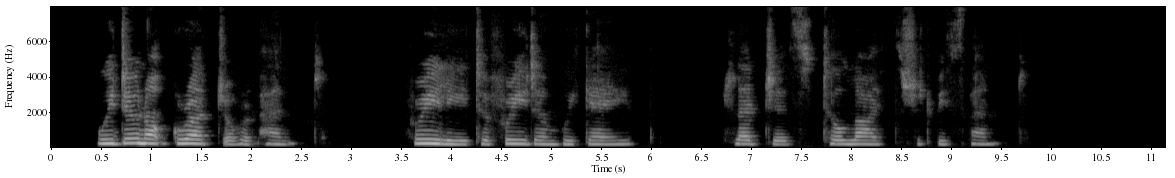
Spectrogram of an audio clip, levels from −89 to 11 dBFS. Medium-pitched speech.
No: high, 220 Hz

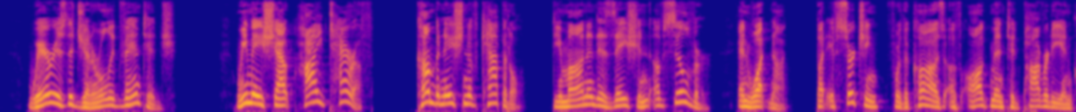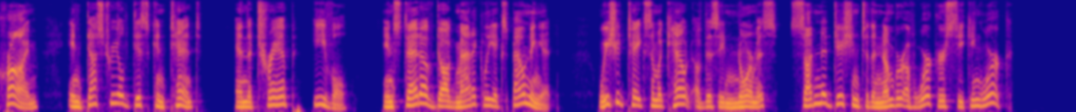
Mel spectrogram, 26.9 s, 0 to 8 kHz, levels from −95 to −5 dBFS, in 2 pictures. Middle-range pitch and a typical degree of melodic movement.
No: medium, 160 Hz; wide, 6.3 semitones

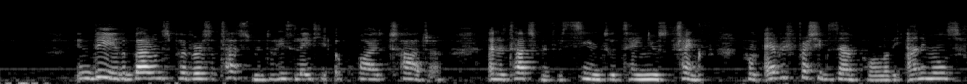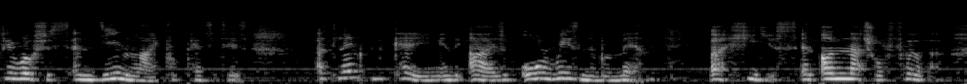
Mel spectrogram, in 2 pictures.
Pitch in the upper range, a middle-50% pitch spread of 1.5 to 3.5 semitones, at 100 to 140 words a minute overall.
No: high, 235 Hz; average, 3.9 semitones; slow, 135 wpm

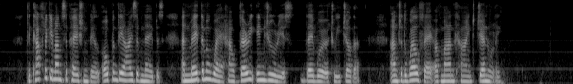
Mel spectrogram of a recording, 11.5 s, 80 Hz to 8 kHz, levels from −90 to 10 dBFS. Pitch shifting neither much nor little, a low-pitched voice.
No: average, 3.2 semitones; high, 200 Hz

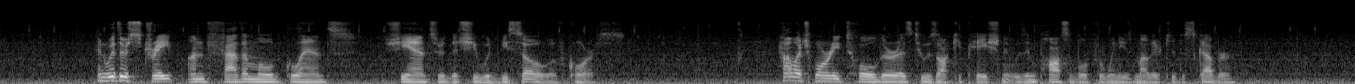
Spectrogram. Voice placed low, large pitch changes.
No: low, 105 Hz; average, 4.3 semitones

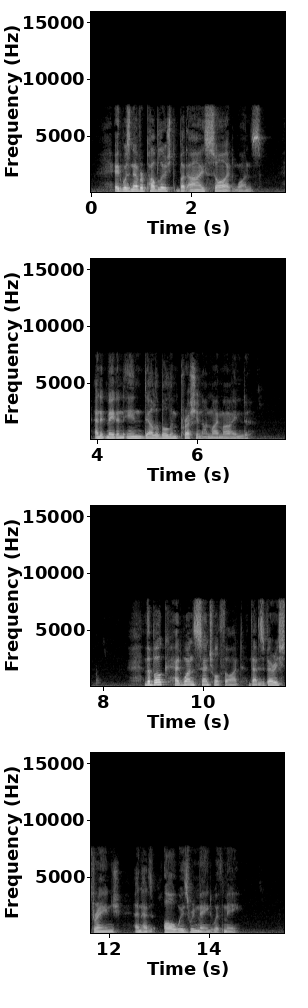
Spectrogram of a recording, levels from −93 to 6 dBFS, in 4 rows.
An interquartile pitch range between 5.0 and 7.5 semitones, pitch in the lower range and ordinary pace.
No: wide, 5.4 semitones; low, 120 Hz; slow, 130 wpm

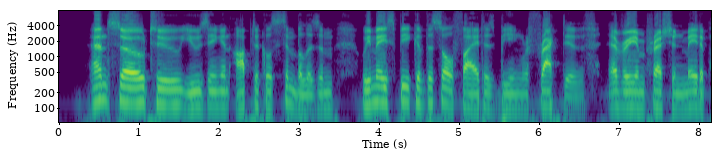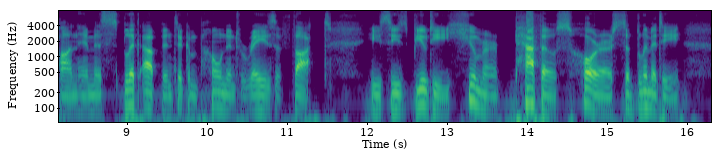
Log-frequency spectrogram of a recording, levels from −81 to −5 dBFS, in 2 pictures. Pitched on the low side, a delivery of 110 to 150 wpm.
Yes: low, 100 Hz; slow, 135 wpm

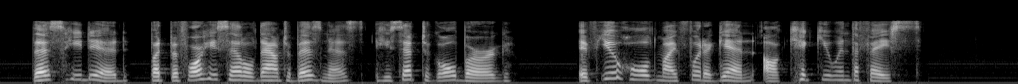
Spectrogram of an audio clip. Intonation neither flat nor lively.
Yes: average, 3.9 semitones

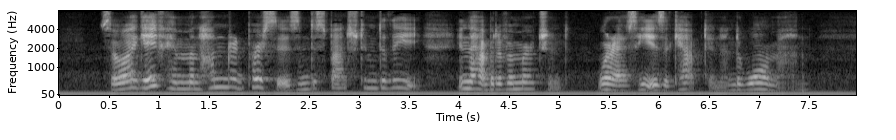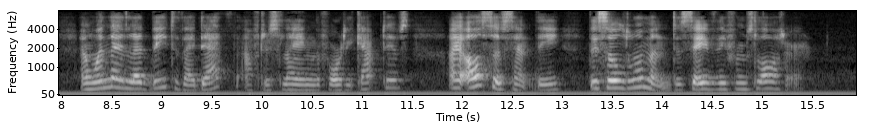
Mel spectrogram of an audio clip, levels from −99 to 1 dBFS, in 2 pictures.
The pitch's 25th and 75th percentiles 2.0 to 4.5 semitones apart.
No: average, 5.0 semitones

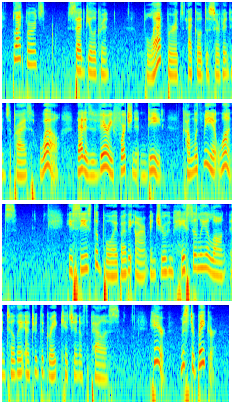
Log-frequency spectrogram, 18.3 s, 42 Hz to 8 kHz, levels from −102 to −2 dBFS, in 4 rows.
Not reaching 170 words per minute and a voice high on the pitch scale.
Yes: average, 145 wpm; high, 195 Hz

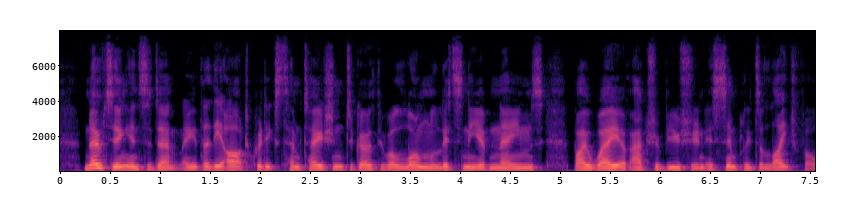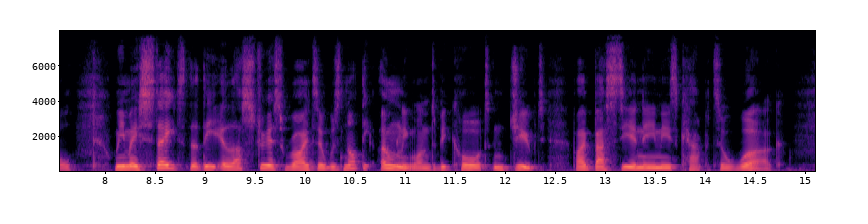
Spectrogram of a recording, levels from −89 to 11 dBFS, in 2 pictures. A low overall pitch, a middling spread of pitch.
Yes: low, 130 Hz; average, 3.2 semitones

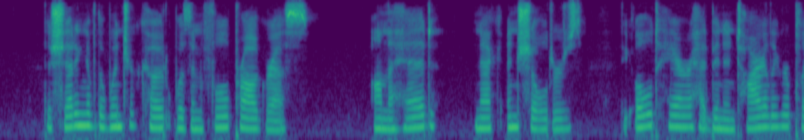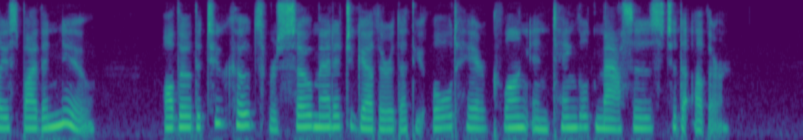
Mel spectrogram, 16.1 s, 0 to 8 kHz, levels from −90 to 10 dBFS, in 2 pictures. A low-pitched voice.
No: medium, 185 Hz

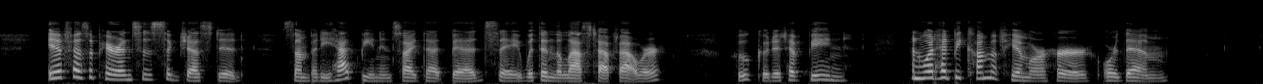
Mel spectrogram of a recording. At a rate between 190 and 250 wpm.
No: average, 145 wpm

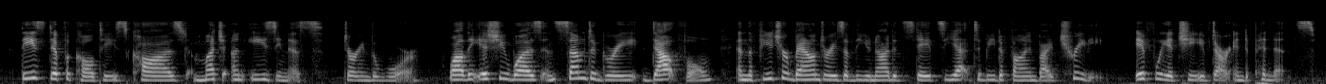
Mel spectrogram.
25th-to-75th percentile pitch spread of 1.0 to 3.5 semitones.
Yes: average, 3.0 semitones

